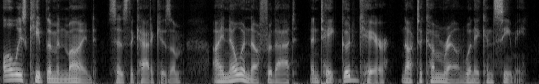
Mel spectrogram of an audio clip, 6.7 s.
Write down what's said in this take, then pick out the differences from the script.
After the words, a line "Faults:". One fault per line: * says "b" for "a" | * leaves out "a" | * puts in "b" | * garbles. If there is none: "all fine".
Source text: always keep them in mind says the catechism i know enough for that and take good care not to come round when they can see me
always keep them in mind says the catechism i know enough for that and take good care not to come round when they can see me
Faults:
all fine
